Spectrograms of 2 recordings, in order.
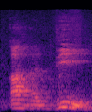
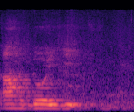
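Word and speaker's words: عهدي: The sound of 2 dhammas goes to 1 dhamma when we combine these, but for pronunciation you cannot combine, so it has to come ahadi, not ahdoyi.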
